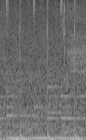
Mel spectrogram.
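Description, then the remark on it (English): A steady roar of ocean surf at South Beach, Miami, on a lovely morning, with a heavy low rumble and rushing hiss throughout, no clear pauses between waves, and no voices. “And I thought you might enjoy the ocean in the background.”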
